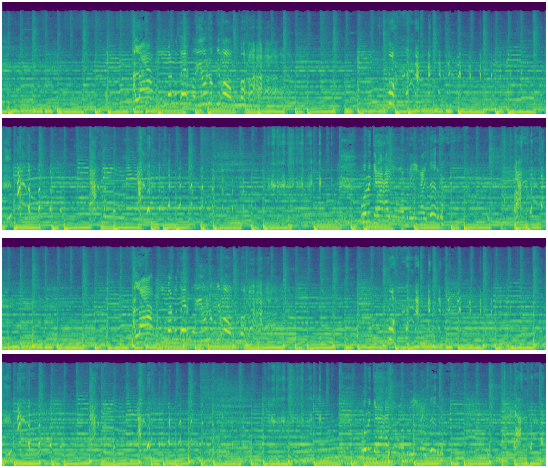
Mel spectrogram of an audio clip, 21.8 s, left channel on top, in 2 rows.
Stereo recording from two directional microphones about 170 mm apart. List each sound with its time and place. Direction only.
2.6 s music: 5° right (ahead or behind)
3.5 s music: 15° left (ahead or behind)
7.7 s music: 10° left (ahead or behind)
18.1 s music: 25° left (ahead or behind)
